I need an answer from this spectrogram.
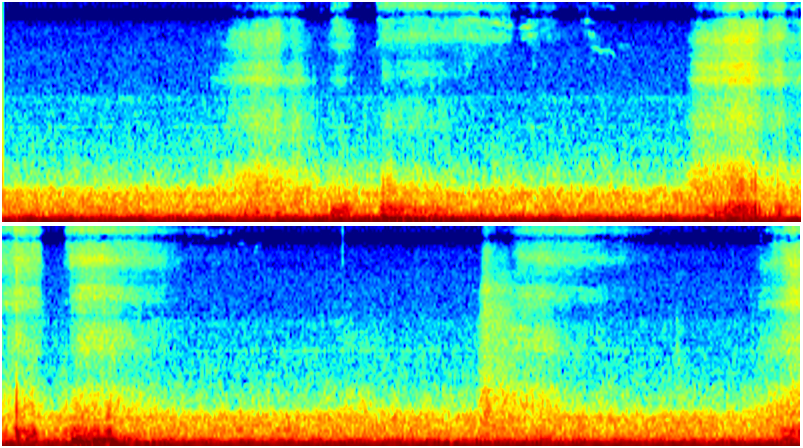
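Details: Sleeping Shiba Inu Kotetsu, curled up close, breathes in heavy snorting snores at irregular intervals of several seconds, raspy and nasal, against a constant low background drone.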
